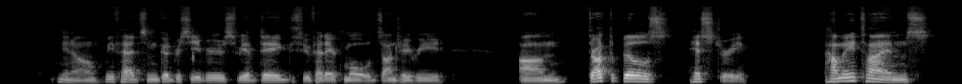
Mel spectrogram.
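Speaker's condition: No condition

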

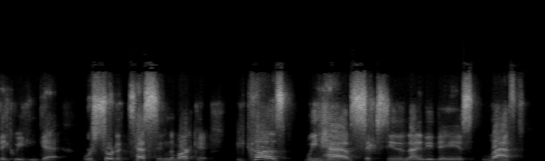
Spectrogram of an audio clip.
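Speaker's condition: No condition

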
